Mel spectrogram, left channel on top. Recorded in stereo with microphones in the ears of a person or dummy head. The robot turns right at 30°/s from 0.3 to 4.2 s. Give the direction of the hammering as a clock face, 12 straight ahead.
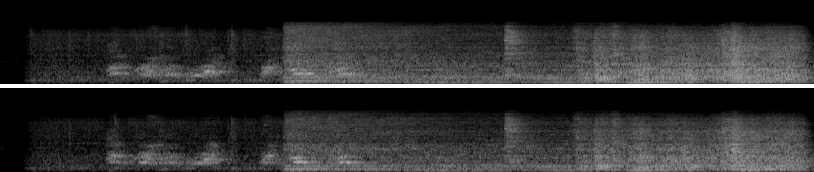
7 o'clock.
